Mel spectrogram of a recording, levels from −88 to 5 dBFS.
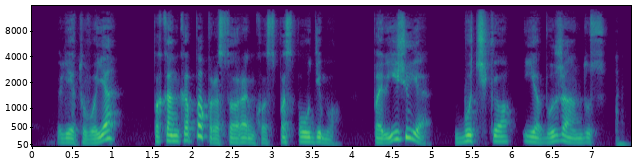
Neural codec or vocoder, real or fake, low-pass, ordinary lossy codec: autoencoder, 48 kHz, 32 numbers a frame, DAC-VAE, trained on Japanese speech; fake; 14.4 kHz; MP3, 64 kbps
